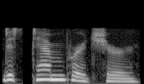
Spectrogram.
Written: distemperature

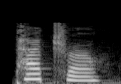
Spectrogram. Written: patro

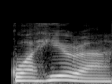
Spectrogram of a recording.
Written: Guajira

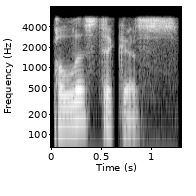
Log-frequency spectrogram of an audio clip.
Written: polystichous

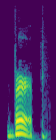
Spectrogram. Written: burpless

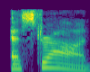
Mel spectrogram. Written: estrade

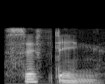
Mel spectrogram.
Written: sifting

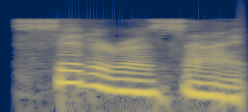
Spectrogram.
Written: siderocyte

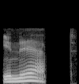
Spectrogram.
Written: inept

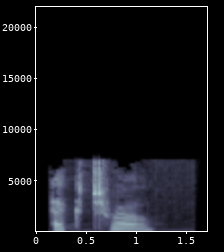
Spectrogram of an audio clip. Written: ectro

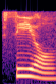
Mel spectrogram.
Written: ceil

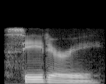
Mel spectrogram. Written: cedary

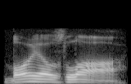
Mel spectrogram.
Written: Boyle's law

